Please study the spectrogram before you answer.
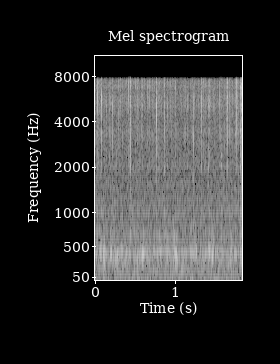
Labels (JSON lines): {"label": "ambient", "recorder": "HydroMoth"}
